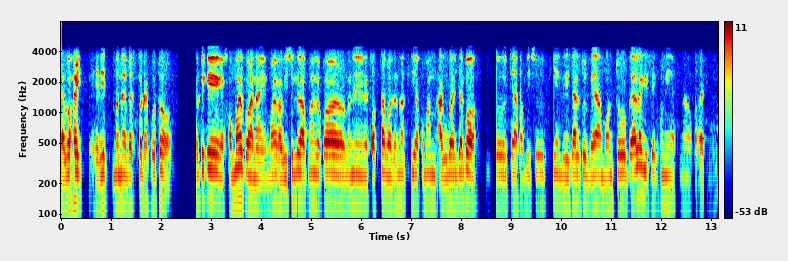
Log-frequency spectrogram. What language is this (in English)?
Assamese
